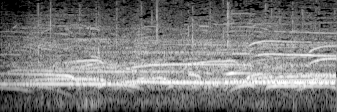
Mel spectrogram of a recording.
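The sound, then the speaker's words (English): A large crowd cheers and whoops continuously as people react to the Great American Solar Eclipse while the sun slips behind the moon. Many high, excited voices overlap in rising and falling shouts, loud and sustained throughout, with no single speaker standing out. “It is, in fact, people reacting to the celestial show of the century so far, the Great American Solar Eclipse.”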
